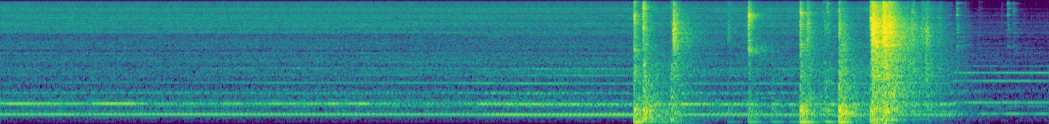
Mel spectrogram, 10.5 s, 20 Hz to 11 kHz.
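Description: A 150-ton hydraulic press runs with a steady hum as its ram bears down on three nested steel ball bearings. From about six seconds in come a series of sharp cracks and bangs as the bearings break. The loudest burst comes near nine seconds as they shatter apart.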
